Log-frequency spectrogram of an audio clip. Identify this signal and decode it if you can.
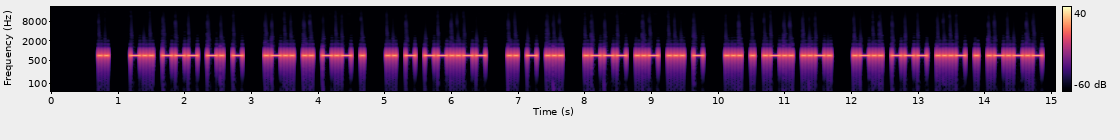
Morse code, heard as a keyed tone, about 25 wpm, 700 Hz. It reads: I DONT LIKE IT, ITS JUST SELF LOVE.
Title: Sentences from Top 1000 Words - Review Part 1 - 25wpm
